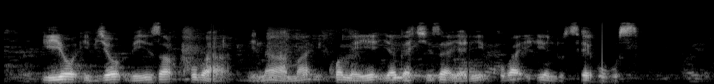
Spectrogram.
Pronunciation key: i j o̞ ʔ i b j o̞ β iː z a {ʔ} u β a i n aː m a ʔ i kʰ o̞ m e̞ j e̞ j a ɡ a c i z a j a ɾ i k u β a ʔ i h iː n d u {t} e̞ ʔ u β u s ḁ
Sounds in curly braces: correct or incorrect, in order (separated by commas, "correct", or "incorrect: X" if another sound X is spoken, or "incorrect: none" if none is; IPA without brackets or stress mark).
incorrect: k, incorrect: t͡s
